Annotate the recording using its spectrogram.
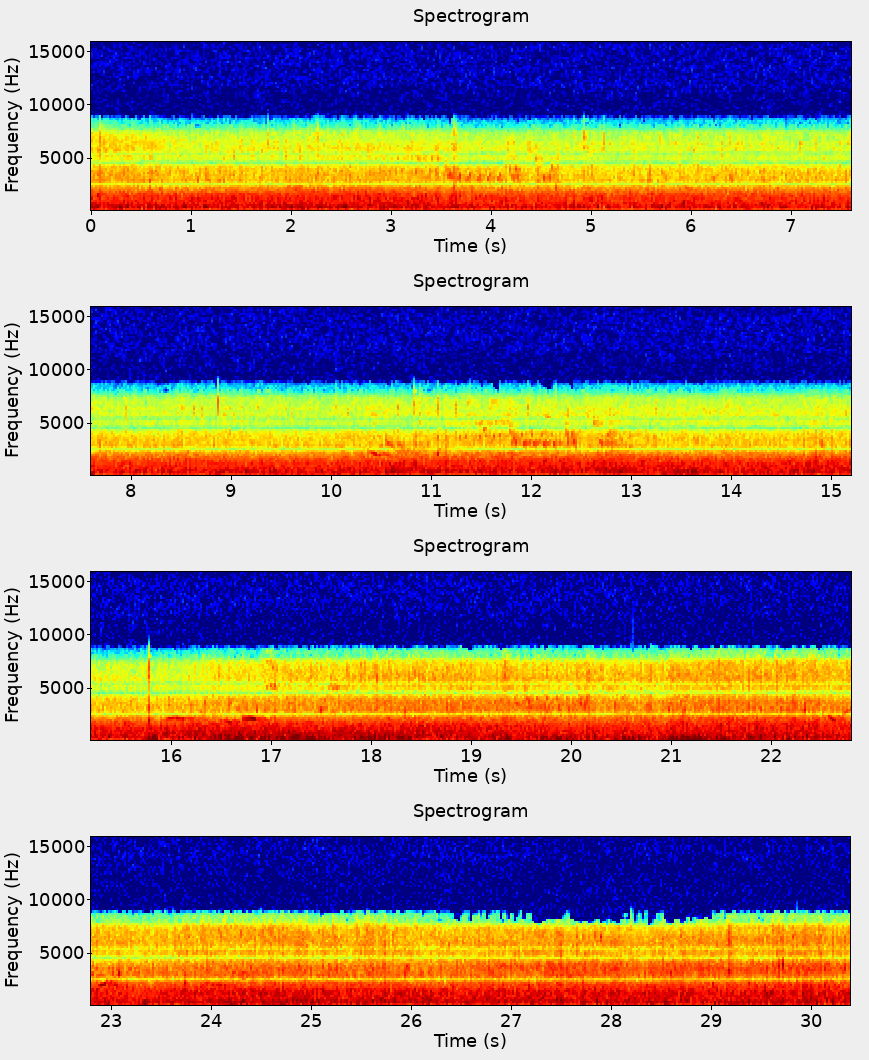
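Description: Steady outdoor background noise, an even hiss without a clear source, a little louder for a few seconds past the middle.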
